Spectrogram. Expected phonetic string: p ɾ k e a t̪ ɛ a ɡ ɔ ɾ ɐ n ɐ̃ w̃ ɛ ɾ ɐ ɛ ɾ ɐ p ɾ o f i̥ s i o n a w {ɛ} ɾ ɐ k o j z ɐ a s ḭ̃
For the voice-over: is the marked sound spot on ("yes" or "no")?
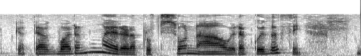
yes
